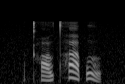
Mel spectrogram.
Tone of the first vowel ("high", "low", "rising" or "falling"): rising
